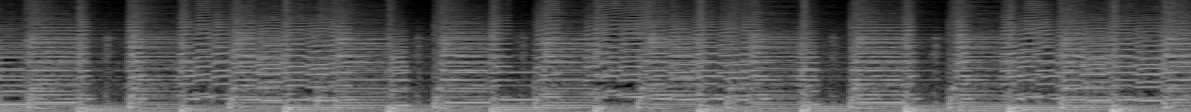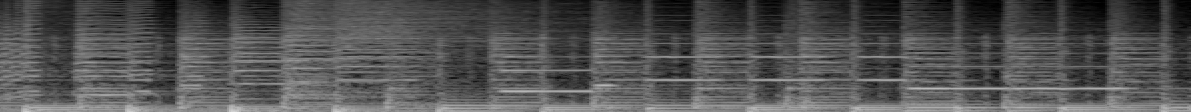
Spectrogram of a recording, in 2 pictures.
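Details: Upbeat swing jazz with brass and a bouncing rhythm plays continuously, with no animal voice audible.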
